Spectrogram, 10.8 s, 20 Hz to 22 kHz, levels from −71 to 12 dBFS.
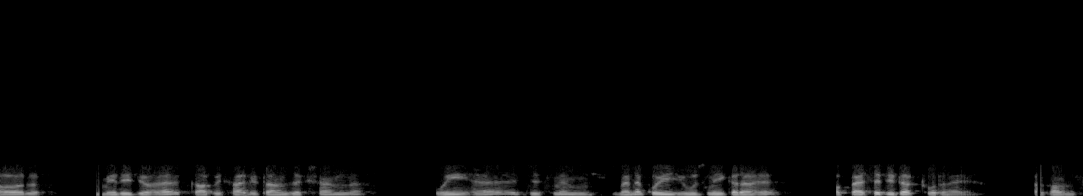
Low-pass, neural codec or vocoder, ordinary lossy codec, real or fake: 3.6 kHz; none; Opus, 32 kbps; real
